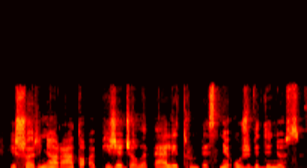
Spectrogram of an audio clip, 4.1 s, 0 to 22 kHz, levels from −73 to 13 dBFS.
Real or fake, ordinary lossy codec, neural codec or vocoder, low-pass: real; MP3, 96 kbps; none; 10.8 kHz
